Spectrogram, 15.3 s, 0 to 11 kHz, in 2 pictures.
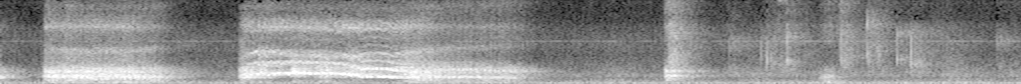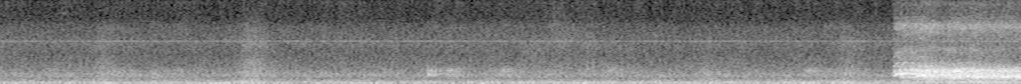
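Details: Indoors on a 3 June puppy cam, seven Labrador Retriever pups born May 24, 2021 to mother Belle let out loud, sustained whines with wobbling pitch, then a long quieter stretch of faint squeaks and shuffling before another whine.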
